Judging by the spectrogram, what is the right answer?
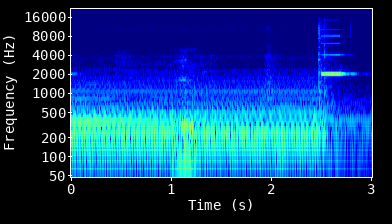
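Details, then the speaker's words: Philco PME25 microwave makes a loud, steady electrical buzz at switch-on, ending in a sharp beep; the keypad works. Owner likens it to an inductor being energized without a field; the cause is not confirmed. "ele fica fazendo um barulho é como se um barulho no começo indutor estivesse sendo ligado mas não tivesse campo né"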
